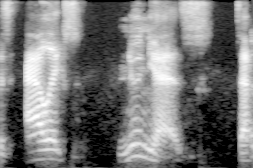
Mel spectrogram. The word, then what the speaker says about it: Nuñez: And our extra special guest is right over there, and her name is Alex Nunez. Is that pronounced right?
